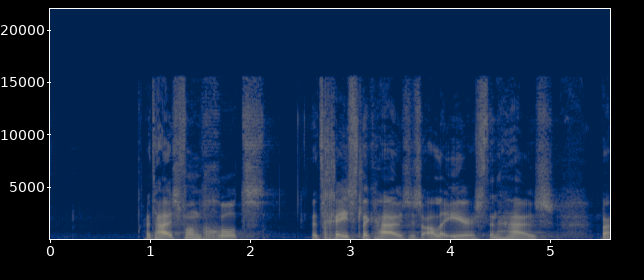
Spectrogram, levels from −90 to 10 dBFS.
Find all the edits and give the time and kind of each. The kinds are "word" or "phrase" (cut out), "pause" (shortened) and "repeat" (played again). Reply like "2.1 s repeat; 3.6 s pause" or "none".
none

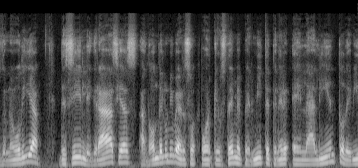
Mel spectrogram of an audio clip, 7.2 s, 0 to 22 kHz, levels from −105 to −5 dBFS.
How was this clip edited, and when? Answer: 4.0 s pause

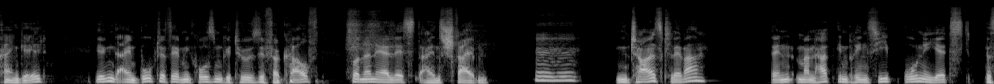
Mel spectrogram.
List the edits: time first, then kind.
6.6 s phrase

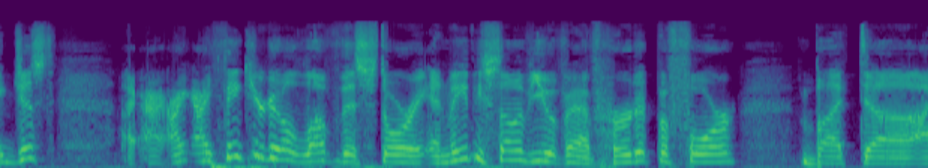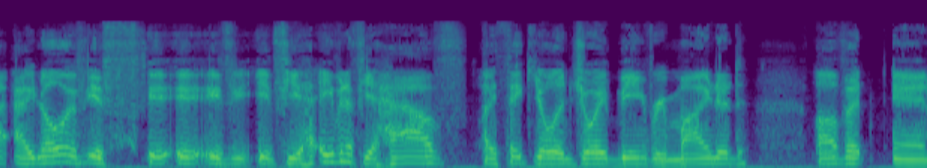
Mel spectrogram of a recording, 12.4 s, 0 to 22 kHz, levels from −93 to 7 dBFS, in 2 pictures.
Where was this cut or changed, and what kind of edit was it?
none

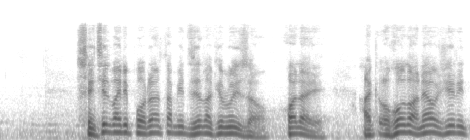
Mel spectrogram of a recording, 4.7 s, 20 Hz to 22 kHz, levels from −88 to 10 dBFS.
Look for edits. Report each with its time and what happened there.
none

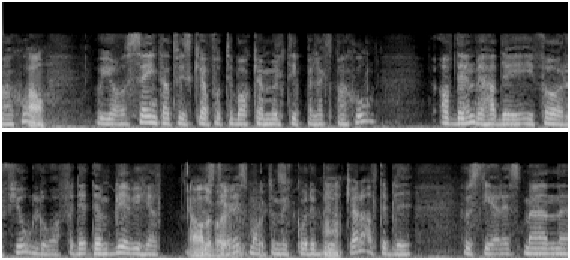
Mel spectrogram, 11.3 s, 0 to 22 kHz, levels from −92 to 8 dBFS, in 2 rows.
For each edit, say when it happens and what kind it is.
4.7 s phrase

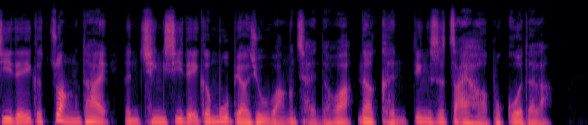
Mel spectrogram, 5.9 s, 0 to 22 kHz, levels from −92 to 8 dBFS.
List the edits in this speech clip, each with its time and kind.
1.2 s pause; 3.5 s pause

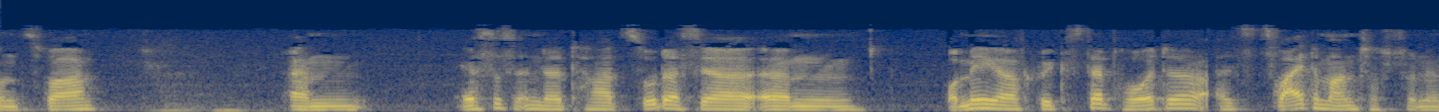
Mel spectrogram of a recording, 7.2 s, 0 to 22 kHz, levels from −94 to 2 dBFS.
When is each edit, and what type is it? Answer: 5.1 s word; 6.0 s word

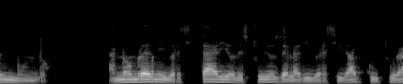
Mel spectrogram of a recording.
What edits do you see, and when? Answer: 1.5 s phrase

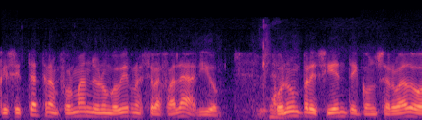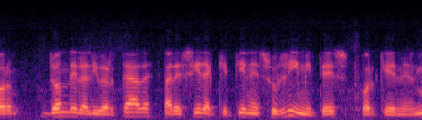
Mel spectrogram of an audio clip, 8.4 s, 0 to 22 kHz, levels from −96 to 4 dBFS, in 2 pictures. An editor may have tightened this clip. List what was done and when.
4.5 s pause; 5.8 s pause

